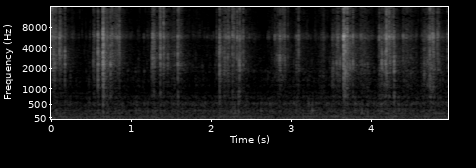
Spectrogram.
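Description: Hand-held black pepper grinder being twisted over a pan, grinding peppercorns in a series of short, gritty crunches about twice a second.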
